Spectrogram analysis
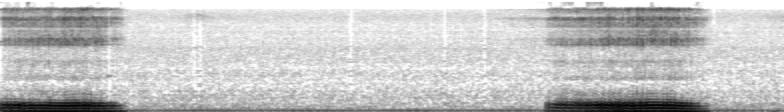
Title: Snoring sound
